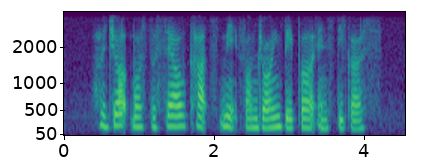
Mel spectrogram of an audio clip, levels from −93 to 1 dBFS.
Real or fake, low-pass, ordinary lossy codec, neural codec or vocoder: real; 3.6 kHz; none; none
